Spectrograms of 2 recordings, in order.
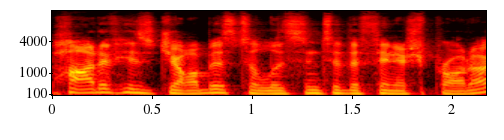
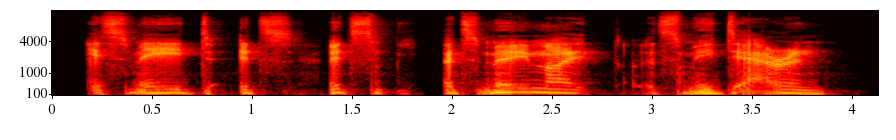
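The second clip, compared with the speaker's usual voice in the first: very slow, rough, creaky, halting, stumbling drawl. Imitating Darren Lockyer answering a fan: Darren Lockyer impression.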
